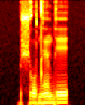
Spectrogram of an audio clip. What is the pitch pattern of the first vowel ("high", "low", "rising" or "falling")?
low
